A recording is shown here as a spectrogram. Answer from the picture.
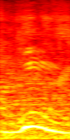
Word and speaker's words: womb: So it's womb back. But there's not two B's in the word. Exactly. Womb, the B is silent.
